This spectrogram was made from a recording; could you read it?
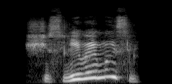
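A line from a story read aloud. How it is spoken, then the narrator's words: Exclaimed. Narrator (Russian): воскликнул Ван Крайзен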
